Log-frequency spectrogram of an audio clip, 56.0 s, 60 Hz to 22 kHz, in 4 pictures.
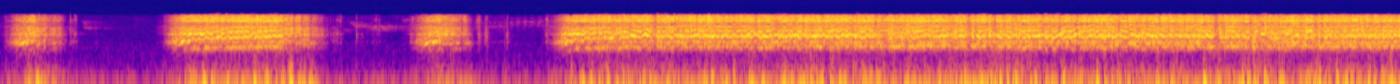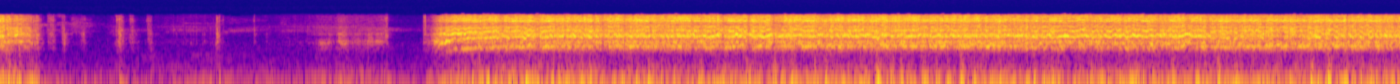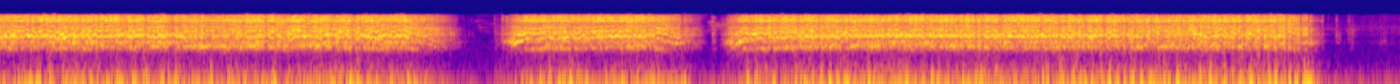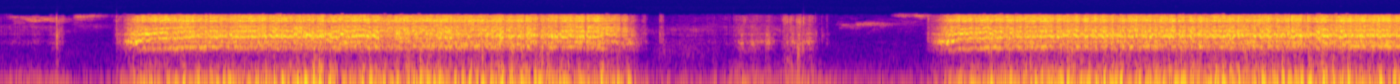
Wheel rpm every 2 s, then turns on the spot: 20, 110, 30, 210, 230, 220, 230, 50, 10, 150, 230, 230, 220, 220, 220, 230, 100, 140, 220, 230, 150, 50, 220, 220, 50, 30, 220, 230.
14-16 48-50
